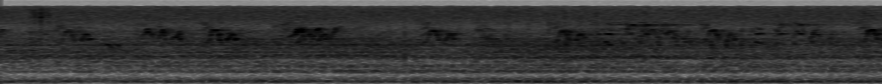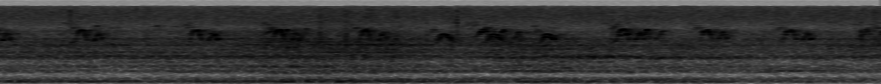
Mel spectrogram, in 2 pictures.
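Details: Morning feeding of the first newly hatched Eurasian blue tit chicks in a nest in Germany: thin, high begging calls in quick, uneven bursts, about three a second, over a steady low rumbling hum.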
